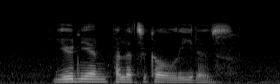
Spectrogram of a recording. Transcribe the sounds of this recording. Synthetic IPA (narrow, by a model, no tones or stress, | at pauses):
juːniə̃npʰɔlɪtɪkʰəlːiːɾə̰z̥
